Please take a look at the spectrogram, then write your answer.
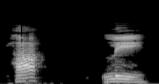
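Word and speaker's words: Harribel: Tia Haribel in English, or Hari with an R, double R in Japanese, which is pronounced with the L's anyway. So, Tia Haribel. T-A. Pretty easy. Tia. T-A. Ha-li-bel.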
